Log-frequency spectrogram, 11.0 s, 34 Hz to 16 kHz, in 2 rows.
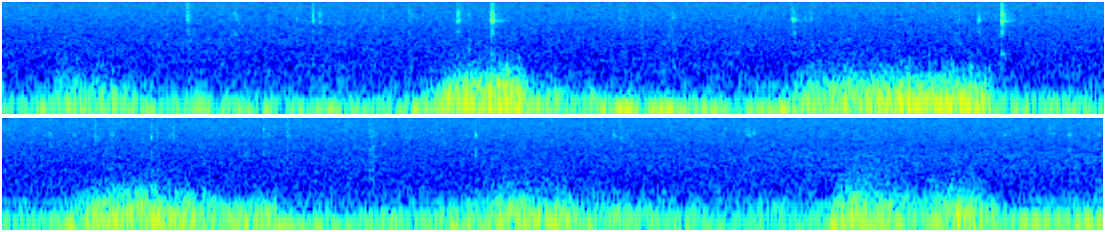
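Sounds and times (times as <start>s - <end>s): dull low rumble: 0.2s - 0.8s, 2.1s - 3.2s, 4.0s - 5.0s, 5.8s - 7.0s, 7.7s - 11.0s.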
